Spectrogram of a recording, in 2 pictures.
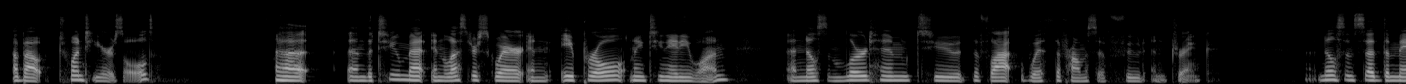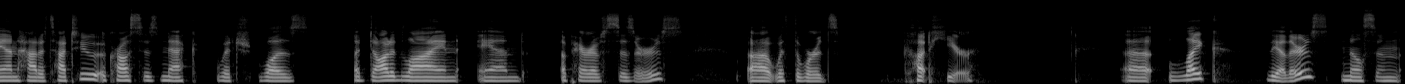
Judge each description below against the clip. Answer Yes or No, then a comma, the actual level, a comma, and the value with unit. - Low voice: No, medium, 175 Hz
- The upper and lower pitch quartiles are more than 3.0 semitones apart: No, narrow, 2.6 semitones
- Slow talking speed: Yes, slow, 130 wpm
